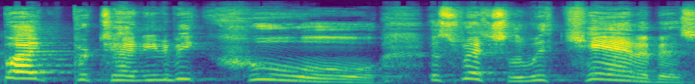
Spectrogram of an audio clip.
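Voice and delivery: exaggerated, over-the-top newscaster voice. Repeating another speaker's line, playing the part of a hyperbolic newscaster. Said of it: "play the part of the hyperbolic newscaster".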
